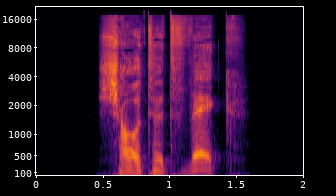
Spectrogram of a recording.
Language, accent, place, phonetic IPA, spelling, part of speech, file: German, Germany, Berlin, [ˌʃaʊ̯tət ˈvɛk], schautet weg, verb, De-schautet weg.ogg
- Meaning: inflection of wegschauen: 1. second-person plural preterite 2. second-person plural subjunctive II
